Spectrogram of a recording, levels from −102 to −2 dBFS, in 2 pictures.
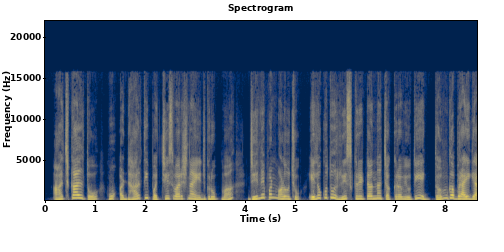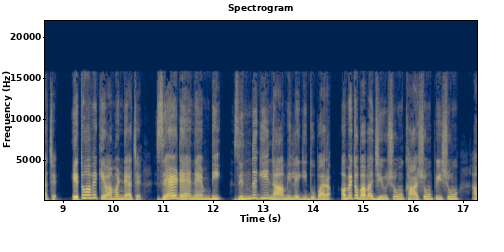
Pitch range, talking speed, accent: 220-300 Hz, 140 wpm, native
